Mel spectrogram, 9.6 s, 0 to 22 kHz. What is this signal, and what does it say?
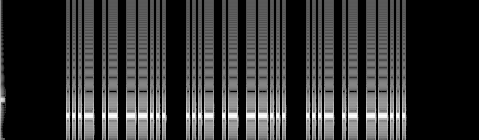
Morse code, heard as a keyed tone, about 20 wpm, 700 Hz. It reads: VA7 VA7 VA7
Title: Callsign Prefixes for Top 25 DXCC - Repeated 3x - 20wpm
